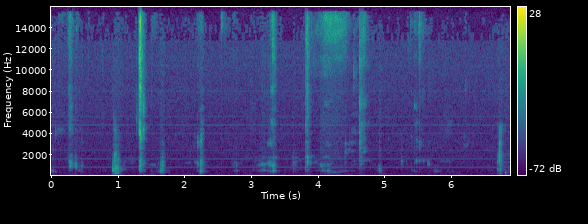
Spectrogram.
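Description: Quiet close-miked eating sounds: soft chewing of naan soaked in nihari, with a string of short wet clicks and smacks from the mouth, loudest about a second in.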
